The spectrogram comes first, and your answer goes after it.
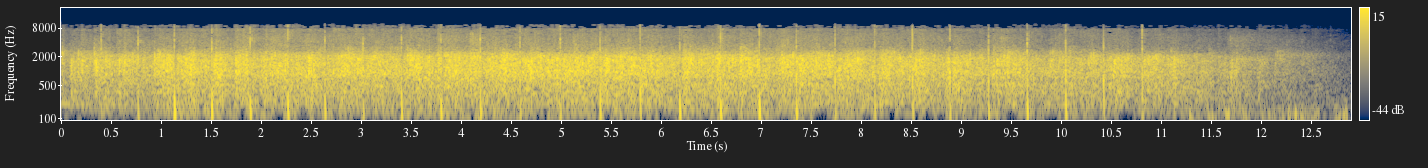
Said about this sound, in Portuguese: Vamos aplaudir esse senhor. Já.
